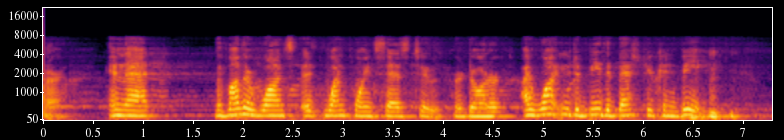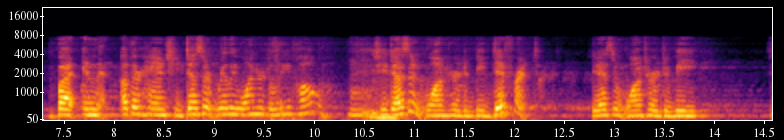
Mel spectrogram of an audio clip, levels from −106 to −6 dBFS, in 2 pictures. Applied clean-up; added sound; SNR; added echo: none; none; none; reverberation time 2.7 s.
